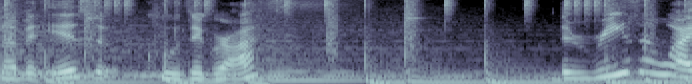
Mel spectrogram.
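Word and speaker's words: coup de grâce: of America or speculation a lot of Americans think that they're pronouncing It the French Way by dropping this sound just like how we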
